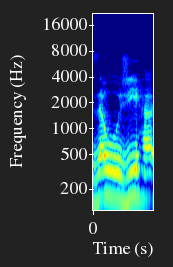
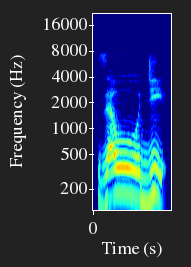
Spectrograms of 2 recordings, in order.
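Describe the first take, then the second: First: The j sound is soft and drawn out. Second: The j sound is a hard, stopped sound. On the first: The speaker calls it wrong. "so you don't say" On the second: The speaker calls it right. "make it شديد"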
